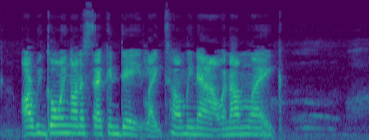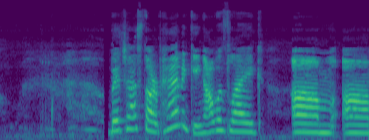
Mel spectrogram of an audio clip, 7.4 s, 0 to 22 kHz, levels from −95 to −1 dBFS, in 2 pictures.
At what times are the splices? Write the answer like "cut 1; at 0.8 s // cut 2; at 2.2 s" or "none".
cut 1; at 4.8 s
